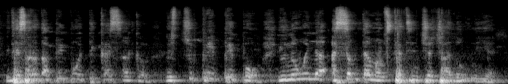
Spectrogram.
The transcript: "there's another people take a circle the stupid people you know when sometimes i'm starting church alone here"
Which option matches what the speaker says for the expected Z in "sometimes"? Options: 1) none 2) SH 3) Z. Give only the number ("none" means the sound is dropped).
1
